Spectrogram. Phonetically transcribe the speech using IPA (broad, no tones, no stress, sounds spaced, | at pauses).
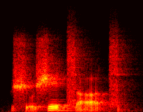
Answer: ʃ o̰ ʃ e t͡s a̰ t͡s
